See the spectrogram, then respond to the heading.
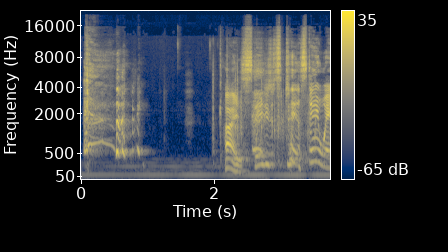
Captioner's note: laughs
